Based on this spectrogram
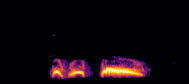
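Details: Spotted dove decoy bird in the lively 'phat phon' style, recorded live in Roi Et, Thailand. Two short, dipping coos are followed by one longer, steadily falling coo.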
